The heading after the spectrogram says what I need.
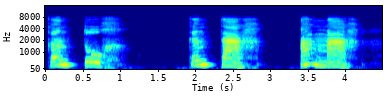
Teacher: tá no final da palavra e aí a gente arranha a garganta para falar o r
